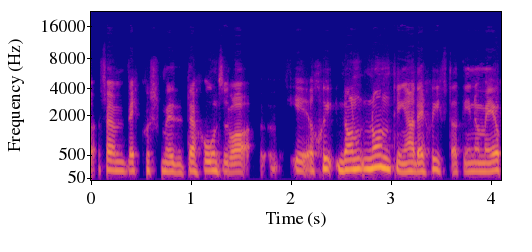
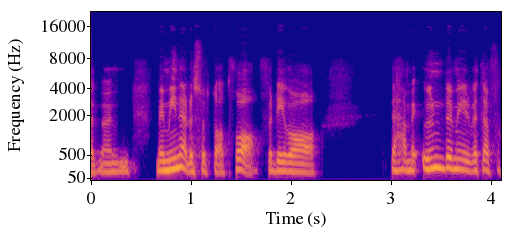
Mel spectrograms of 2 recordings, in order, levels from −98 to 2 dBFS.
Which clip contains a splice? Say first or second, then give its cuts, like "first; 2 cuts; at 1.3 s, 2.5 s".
first; 1 cut; at 1.4 s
